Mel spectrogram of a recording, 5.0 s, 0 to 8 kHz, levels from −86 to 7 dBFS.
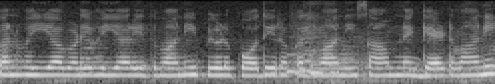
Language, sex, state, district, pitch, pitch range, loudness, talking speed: Hindi, female, Chhattisgarh, Bilaspur, 220 Hz, 215-225 Hz, -14 LUFS, 145 wpm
